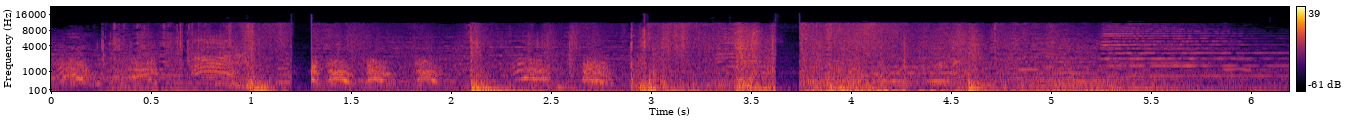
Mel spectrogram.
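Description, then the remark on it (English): A dog barks in a quick series of sharp yips and woofs over a busy, cluttered background, with a few harder percussive thumps mixed in. “It's a dog.”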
